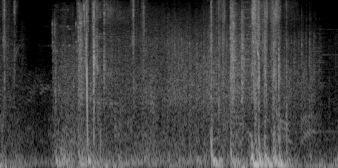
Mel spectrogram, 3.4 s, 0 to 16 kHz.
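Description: Jak Devastators guns firing in Modern Warfare 3, a few short bursts of gunfire spread across the moment, moderately loud amid game noise, with faint talk underneath.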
